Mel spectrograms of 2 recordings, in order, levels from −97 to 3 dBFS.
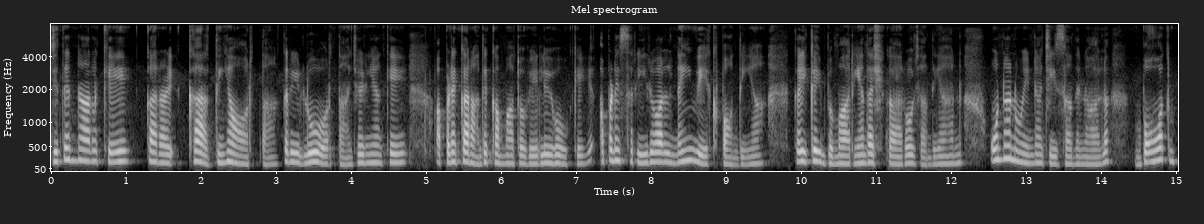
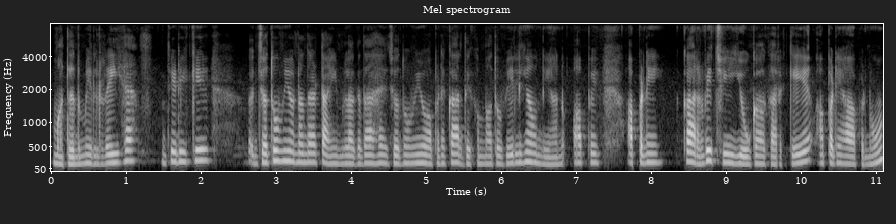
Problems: background sounds at intervals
